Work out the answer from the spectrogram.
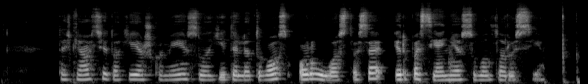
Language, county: Lithuanian, Šiauliai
